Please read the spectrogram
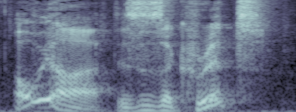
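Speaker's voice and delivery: usual speaking voice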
